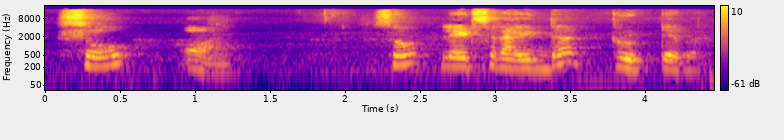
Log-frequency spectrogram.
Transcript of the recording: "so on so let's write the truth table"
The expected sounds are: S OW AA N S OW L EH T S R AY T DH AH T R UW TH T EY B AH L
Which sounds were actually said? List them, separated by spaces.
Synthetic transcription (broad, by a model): S OW AA N S OW L EH T S R AY T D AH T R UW T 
